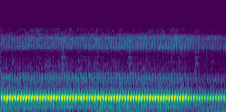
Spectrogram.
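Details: Nebulizer compressor with a medication chamber running during a treatment: a steady, loud mechanical hum with a fast, even buzzing pulse.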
